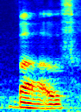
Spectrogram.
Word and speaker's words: above: of above but i can think about it just sounding like uh above same vowel in both it's just that the first unstressed wall is short uh and the above is held longer but my tongue is basically in the same position for both of them above um i do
